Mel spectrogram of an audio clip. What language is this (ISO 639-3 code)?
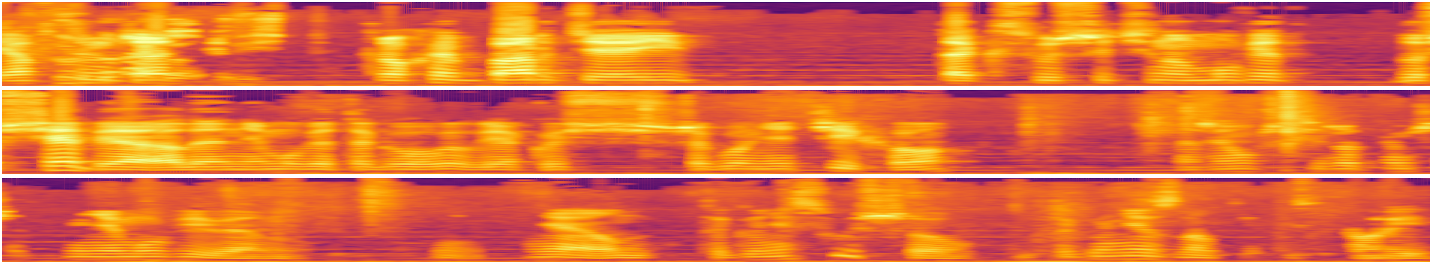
pol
